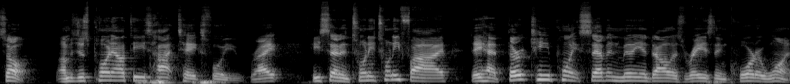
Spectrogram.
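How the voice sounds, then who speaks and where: A man with a fairly high pitch and lively intonation speaks at a moderate pace on a very clean recording with a silent background. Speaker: podcast host reacting to company video. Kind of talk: casual commentary on a played video. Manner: loud, high-energy.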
